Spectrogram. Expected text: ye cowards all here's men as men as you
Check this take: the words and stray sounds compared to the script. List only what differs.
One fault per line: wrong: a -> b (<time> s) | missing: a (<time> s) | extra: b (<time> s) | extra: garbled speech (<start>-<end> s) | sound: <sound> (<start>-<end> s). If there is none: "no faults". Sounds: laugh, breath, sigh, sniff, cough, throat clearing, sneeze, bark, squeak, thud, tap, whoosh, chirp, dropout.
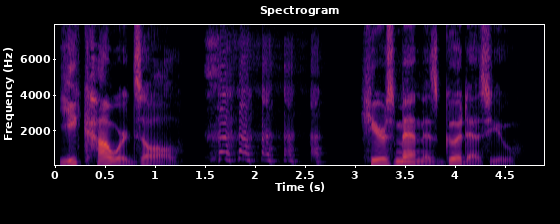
sound: laugh (1.5-2.8 s)
wrong: men -> good (3.8 s)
